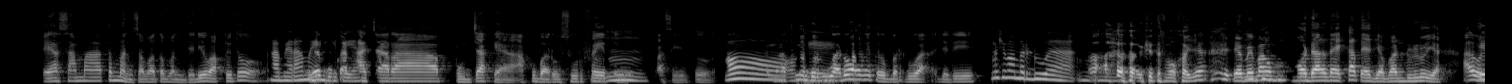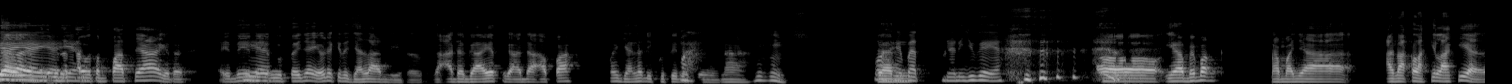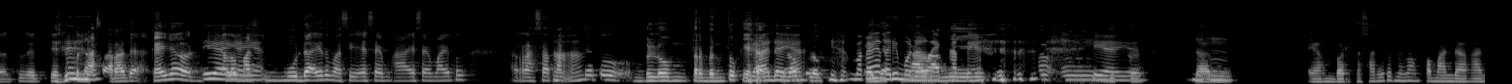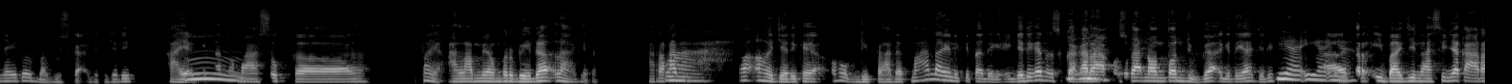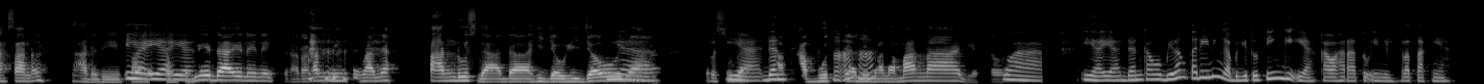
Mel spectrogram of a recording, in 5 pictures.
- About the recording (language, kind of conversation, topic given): Indonesian, podcast, Ceritakan pengalaman paling berkesanmu saat berada di alam?
- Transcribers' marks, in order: chuckle; in English: "guide"; chuckle; laughing while speaking: "jadi"; chuckle; laughing while speaking: "ya"; chuckle; chuckle; tapping; chuckle; chuckle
